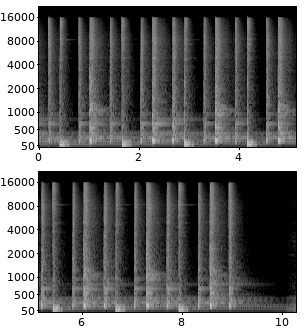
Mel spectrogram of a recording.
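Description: Drum kit playing a traditional shuffle: a swung triplet cymbal pattern over soft snare ghost notes, with the bass drum on beats one and three, about every second and a quarter. The playing stops a little after eight seconds in and the kit rings out and fades.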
